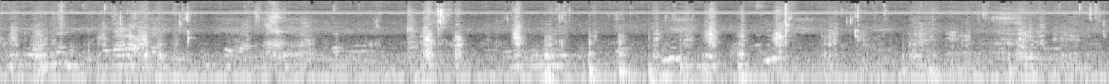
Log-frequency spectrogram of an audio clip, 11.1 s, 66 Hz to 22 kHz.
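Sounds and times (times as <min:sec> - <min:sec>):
person chewing food: 0:07.8 - 0:08.8, 0:09.8 - 0:11.0.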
